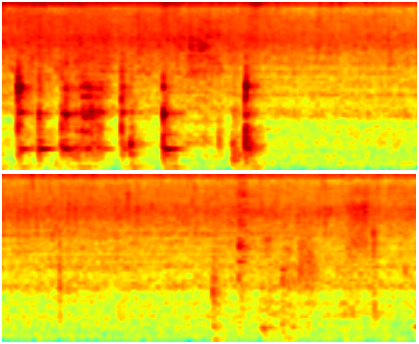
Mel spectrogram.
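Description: Malvani masala with a pinch of sugar is stirred and sautéed in a pan, with a few quick scraping stirs and a soft sizzle at first, then a quiet low simmer continues.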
